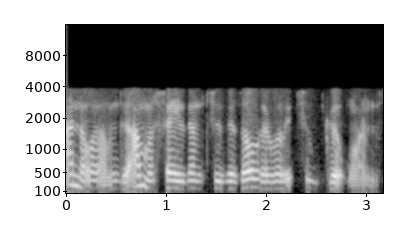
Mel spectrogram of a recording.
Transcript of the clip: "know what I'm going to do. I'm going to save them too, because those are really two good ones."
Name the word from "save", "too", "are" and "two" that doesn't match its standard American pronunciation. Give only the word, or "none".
none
